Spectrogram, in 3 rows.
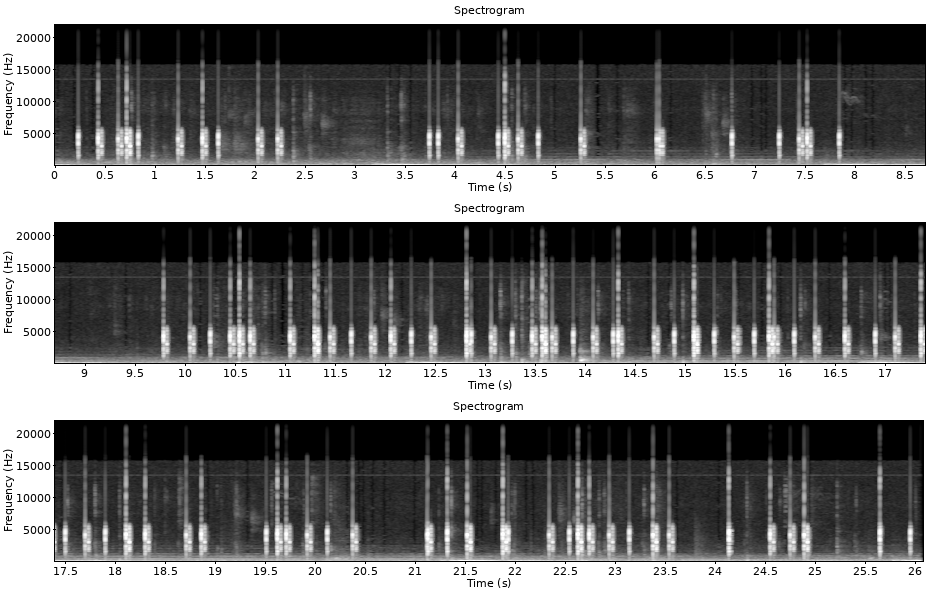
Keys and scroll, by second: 2.4 alt+a, 3.3 alt+s, 6.6 alt+a, 19.0 alt+a, 25.2 alt+a.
